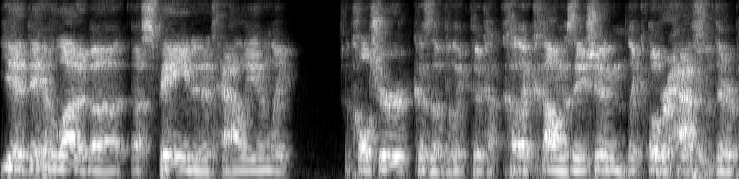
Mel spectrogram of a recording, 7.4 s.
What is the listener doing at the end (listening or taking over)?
listening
